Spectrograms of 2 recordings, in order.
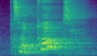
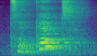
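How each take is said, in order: Both takes have the same delivery.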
